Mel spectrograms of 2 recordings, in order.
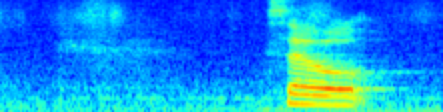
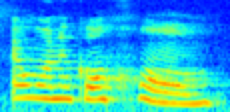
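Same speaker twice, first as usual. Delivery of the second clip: put-on whiny girl; 8 semitones higher than usual. Scarlet whining to go home.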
